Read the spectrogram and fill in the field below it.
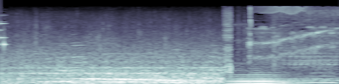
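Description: Busy game ambience rumbles and hums.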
